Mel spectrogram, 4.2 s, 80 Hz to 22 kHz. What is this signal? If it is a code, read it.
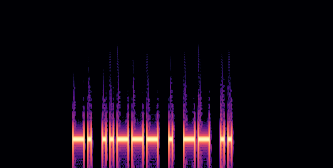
Morse code, heard as a keyed tone, about 26 wpm, 700 Hz. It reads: N2EMI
